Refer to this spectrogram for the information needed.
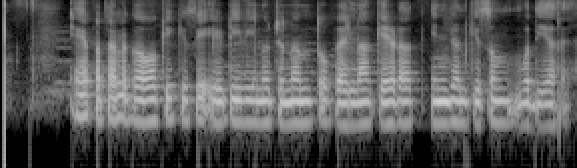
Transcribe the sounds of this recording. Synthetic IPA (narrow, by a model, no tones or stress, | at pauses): ɛːpɐt̪a̰lɐɡaːokikɪsḛʔeːʈiːʋiːnot͡ʃʊnənt̪opɛɦlãkɛːɽaːt̪ɪ̃nd͡ʒənkɪsəmʋɐd̪ijaɦɛː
